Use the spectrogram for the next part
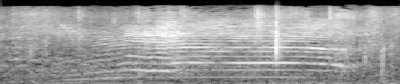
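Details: Aradi goat giving one long, nasal bleat that slides upward, then holds a steady, wavering tone for about a second before fading, with men's voices talking just before and after.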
